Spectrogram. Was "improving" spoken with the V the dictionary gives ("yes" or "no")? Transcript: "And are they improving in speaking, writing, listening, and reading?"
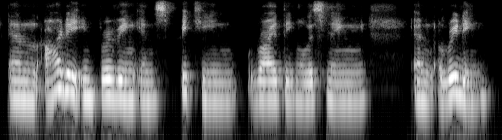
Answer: yes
